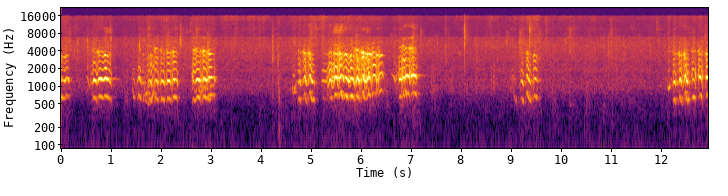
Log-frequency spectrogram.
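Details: On a rainy, spring-like day, January 21, Dybowski's brown frogs give short, clucking, pulsed croaks in scattered bursts, with longer quiet stretches between them.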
